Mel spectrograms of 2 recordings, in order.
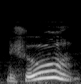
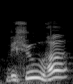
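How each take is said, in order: First: It ends with only a light breathy echo. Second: It ends with a full added 'ha' syllable. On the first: The speaker calls it right. "यही उसका उच्चारण है" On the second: The speaker calls it wrong. "हा नहीं है"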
